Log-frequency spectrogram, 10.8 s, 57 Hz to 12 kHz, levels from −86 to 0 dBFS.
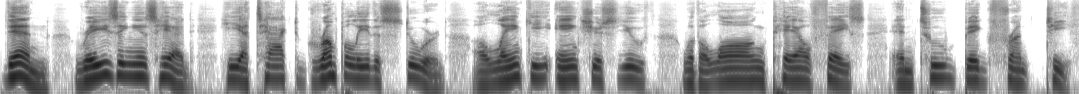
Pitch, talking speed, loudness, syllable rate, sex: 125 Hz, 130 wpm, -21 LUFS, 3.3 syllables/s, male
